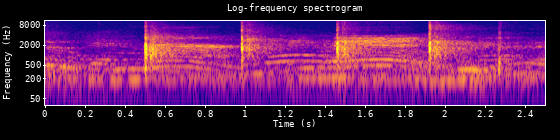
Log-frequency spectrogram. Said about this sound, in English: One person clapped, but I hope everybody was listening.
